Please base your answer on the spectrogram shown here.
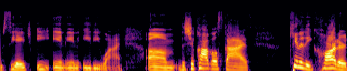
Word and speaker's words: Chennedy: Chicago Skies, Miss Carter, Kennedy Carter, excuse me. It's because the way it's spelled, CH. She spells her name Chennedy.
